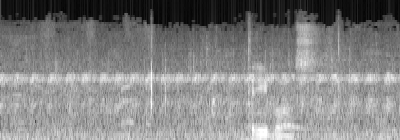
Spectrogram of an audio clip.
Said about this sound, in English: And you can hear frogs making sounds.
